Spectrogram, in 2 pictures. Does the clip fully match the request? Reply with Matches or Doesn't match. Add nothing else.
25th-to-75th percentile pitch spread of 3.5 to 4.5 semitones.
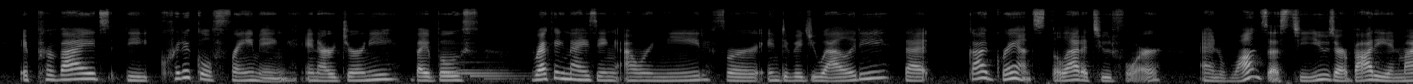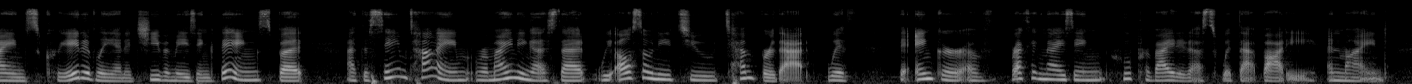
Doesn't match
